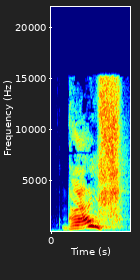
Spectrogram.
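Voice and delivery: laut und sehr hoch geschrien; wütend hinausbrüllen; Schrei. A narrator's reading. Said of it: "schrie Seki". (wütender Schrei)

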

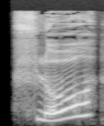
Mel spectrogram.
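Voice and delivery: a high, worried call of a name; a girl on the phone reaching out, desperate. A narrator's reading. Girl calling her friend's name on the phone, desperate and high. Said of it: "Ihre Stimme klang jetzt ganz nah und verzweifelt".

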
